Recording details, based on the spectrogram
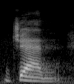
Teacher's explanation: You start with a j sound, then the e as in red, and then you bring the tip of the tongue up for the n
